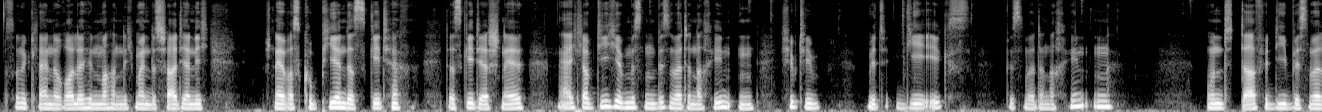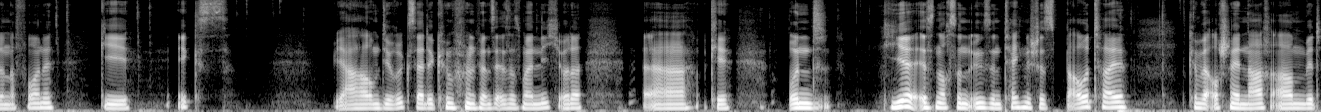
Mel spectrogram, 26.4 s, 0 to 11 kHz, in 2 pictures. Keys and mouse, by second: 1.5 click, 1.8-2.3 middle drag, 2.7-4.1 middle drag, 4.3 middle click, 4.9 click, 6.4 click, 7.4 shift+click, 8.1 middle drag, 9.0 g, 9.6 x, 10.8 drag, 10.9 middle drag, 11.8 click, 12.6-13.0 middle drag, 13.8 g, 14.6 x, 15.6 click, 16.0 click, 16.3-17.5 middle drag, 17.8-18.6 middle drag, 20.3 middle drag, 20.8 middle drag, 21.4 middle drag.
